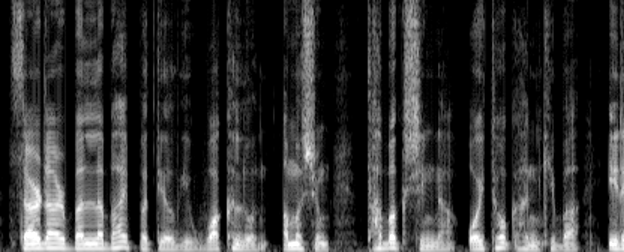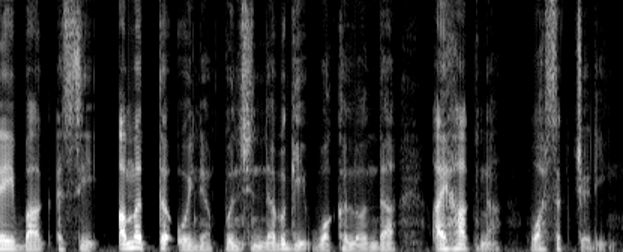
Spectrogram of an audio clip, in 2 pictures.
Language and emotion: Manipuri, neutral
